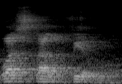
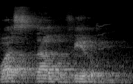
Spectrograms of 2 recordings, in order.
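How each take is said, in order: Both takes have the same delivery.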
